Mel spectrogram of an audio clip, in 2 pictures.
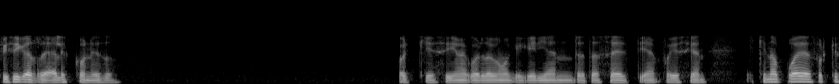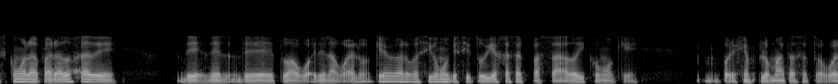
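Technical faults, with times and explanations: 9.13–9.2 s, echo leak: a brief scrap of the speech returns about 269 ms late and around 10 dB quieter than the talker. It is likely the far end's loudspeaker output reaching its microphone and slipping past an incomplete echo canceller.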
